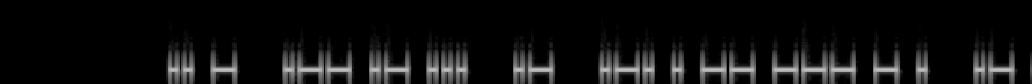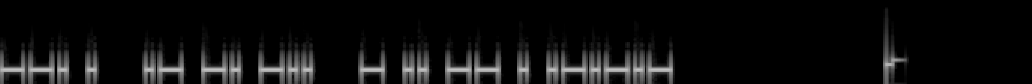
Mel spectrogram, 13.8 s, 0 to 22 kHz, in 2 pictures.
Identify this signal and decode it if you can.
Morse code, heard as a keyed tone, about 25 wpm, 700 Hz. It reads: IT WAS A REMOTE AGE AND TIME.
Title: Sentences from Top 1300 Words 25wpm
